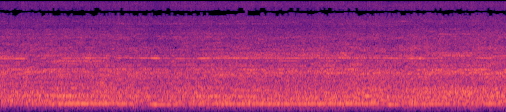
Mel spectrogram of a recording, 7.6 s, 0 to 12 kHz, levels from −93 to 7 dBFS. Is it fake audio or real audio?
real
